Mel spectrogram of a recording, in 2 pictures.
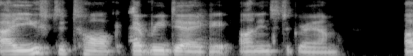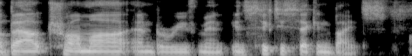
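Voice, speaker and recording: The man's voice comes through over a quiet background. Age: 60s. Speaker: trauma and bereavement trainer. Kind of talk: casual chat. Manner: halting.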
